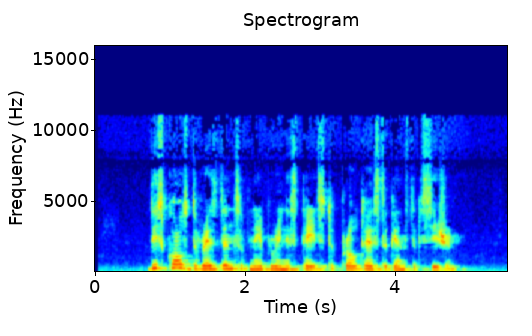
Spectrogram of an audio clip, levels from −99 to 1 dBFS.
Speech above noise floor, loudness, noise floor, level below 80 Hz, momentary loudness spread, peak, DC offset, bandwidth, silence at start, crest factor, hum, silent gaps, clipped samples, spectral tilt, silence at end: 39 dB; -24 LUFS; -63 dBFS; -64 dBFS; 6 LU; -8 dBFS; under 0.1%; 11.5 kHz; 0.7 s; 16 dB; none; none; under 0.1%; -6 dB/octave; 0.55 s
